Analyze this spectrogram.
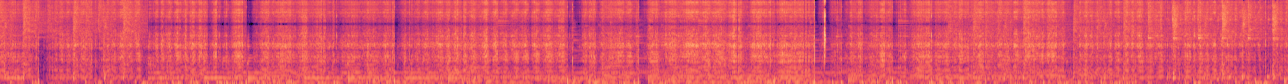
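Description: Dirt bike engine running under load on a rocky hill climb, heard close up from on board, its pitch shifting as the throttle changes.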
